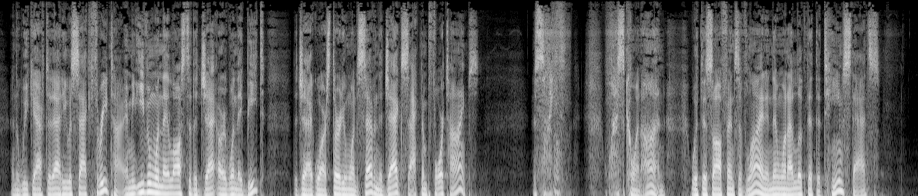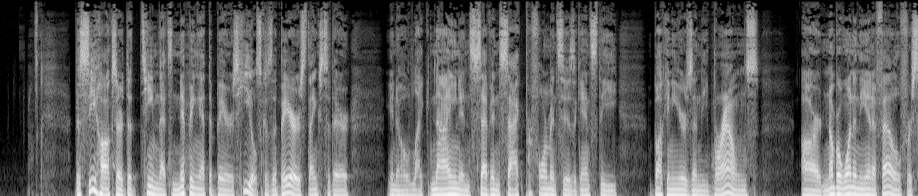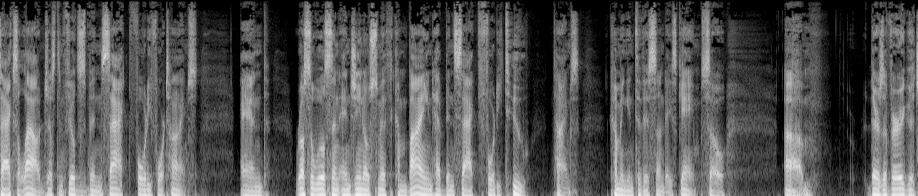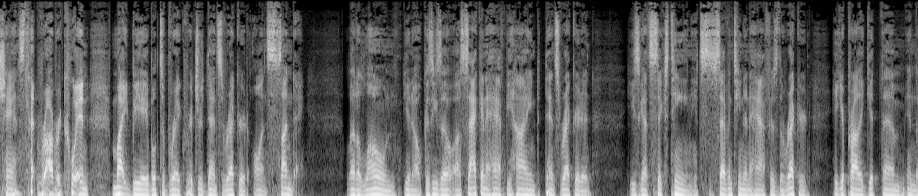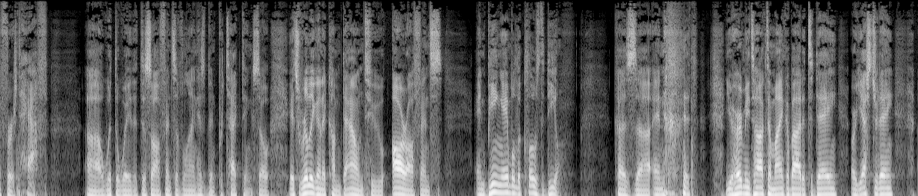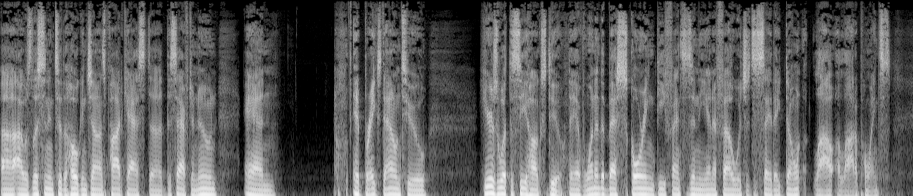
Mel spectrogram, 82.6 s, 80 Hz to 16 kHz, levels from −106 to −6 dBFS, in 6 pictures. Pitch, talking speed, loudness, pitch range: 105 Hz, 185 wpm, -19 LUFS, 95-110 Hz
